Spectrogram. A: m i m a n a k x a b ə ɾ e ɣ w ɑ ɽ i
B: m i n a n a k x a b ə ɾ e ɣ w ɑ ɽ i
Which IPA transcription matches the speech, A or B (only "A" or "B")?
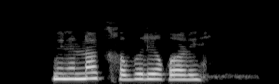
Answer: B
